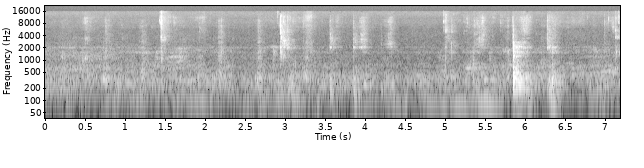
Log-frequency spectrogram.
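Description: Close-up eating sounds of a person chewing gundruk with fried soybeans and picking food from a paper plate by hand: many short mouth clicks and smacks, with two louder sounds about six seconds in.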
